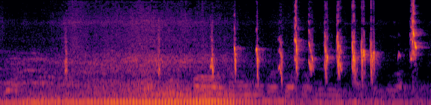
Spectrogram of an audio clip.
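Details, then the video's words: Greater green leafbird, a 'tembakan besetan' singer meant to draw song from untrained birds: a low humming background gives way to a quickening run of crisp, high clicking chirps, closing with one louder, sharp note. "KECIAL KOMBO CUCAK KOMBO GACOR FULL TEMBAKAN BESETAN || UNTUK PANCINGAN BUNYI BURUNG BAHAN"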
